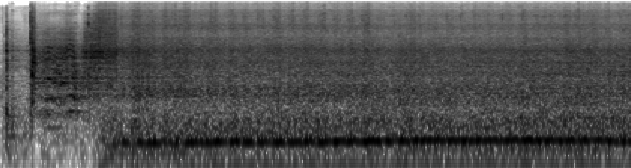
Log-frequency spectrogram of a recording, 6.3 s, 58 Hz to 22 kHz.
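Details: 1970 Dodge Challenger T/A 340 V8, first start after nine years in storage, not yet warmed up: short crank, catches quickly and settles into a steady even idle with no lifter clacking and no fuel leaks.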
